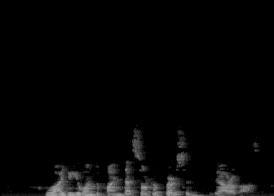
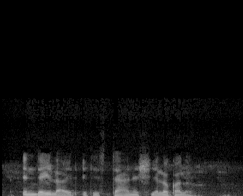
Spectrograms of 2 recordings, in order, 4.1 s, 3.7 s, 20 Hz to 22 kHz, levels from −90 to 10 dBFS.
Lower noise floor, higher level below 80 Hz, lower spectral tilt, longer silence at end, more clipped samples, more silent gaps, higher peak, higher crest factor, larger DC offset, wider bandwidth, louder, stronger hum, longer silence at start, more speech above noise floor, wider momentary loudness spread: first, -78 dBFS vs -53 dBFS; second, -76 dBFS vs -58 dBFS; about the same, -7.5 dB/octave vs -8 dB/octave; first, 0.35 s vs 0.2 s; neither; neither; second, -16 dBFS vs -12 dBFS; about the same, 20 dB vs 18 dB; neither; second, 7.6 kHz vs 10.5 kHz; second, -34 LUFS vs -29 LUFS; neither; first, 0.7 s vs 0.15 s; first, 45 dB vs 24 dB; first, 15 LU vs 12 LU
